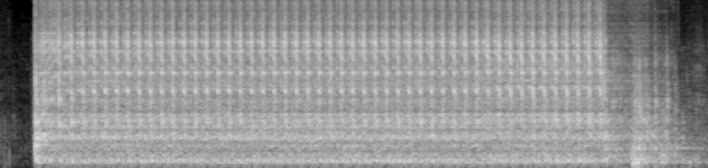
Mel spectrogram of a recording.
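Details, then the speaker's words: Single-cylinder diesel on a Winget mixer, stood unused a couple of years, decompression lever now catching: steady starter cranking about three beats a second, smoke appears but never fires; low compression suspected, not confirmed. "We got smoke now, which we didn't have before. Smoke, but no fire."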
